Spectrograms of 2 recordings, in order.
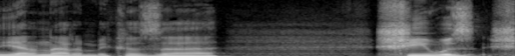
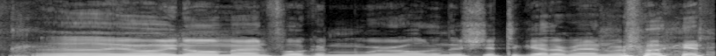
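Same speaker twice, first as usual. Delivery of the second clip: louder, lightly voiced buddy consoling; mock commiserating; 3 semitones higher, 7 dB louder than usual. Consoling a fellow sufferer, mild mock buddy voice. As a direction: pat a stranger's back in words. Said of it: "I try to be like".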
